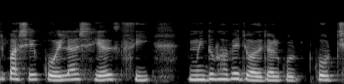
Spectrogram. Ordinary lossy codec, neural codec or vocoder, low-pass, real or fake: none; none; 7.2 kHz; real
